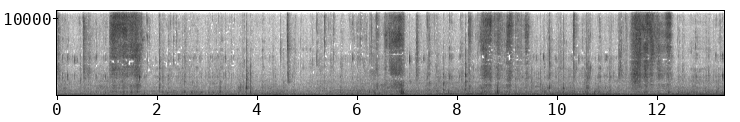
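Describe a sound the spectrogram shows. A young woman slurps noodles loudly up close.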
